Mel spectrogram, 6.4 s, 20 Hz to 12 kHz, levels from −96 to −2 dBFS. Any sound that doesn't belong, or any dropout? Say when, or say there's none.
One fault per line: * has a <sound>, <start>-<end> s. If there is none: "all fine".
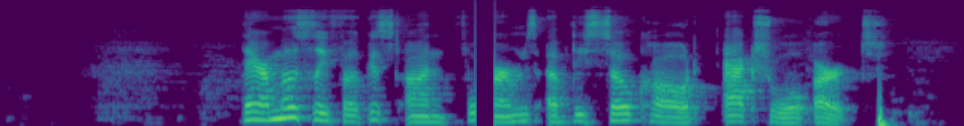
* has a dropout, 3.2-3.3 s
